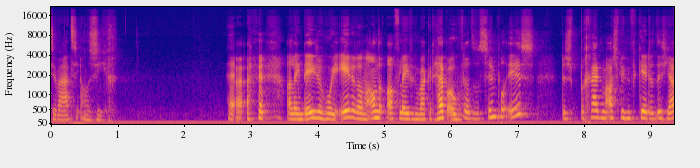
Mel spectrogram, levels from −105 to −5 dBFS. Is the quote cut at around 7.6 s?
no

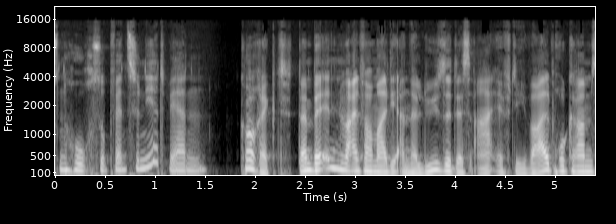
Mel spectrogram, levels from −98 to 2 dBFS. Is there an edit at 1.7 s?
yes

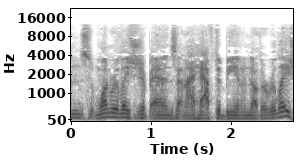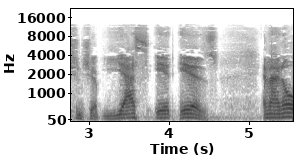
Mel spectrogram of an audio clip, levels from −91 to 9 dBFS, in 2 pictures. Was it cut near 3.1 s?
yes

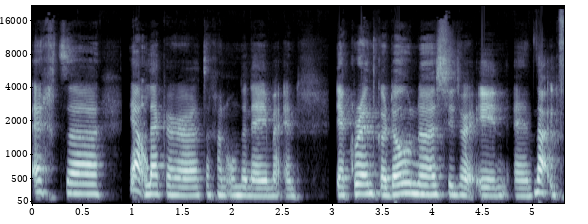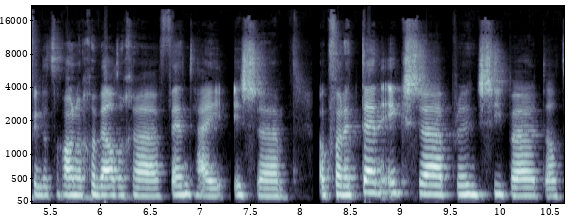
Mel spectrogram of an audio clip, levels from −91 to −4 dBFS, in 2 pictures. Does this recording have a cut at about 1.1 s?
yes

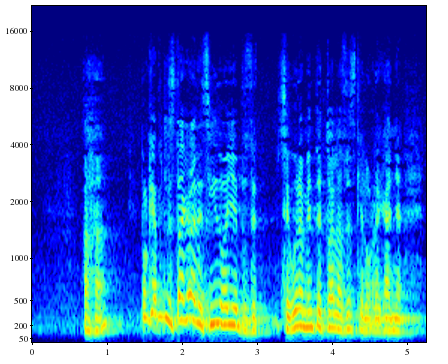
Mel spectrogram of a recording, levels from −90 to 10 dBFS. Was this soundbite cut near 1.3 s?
yes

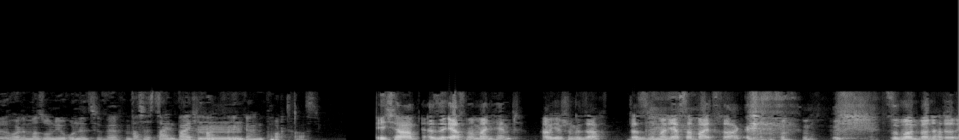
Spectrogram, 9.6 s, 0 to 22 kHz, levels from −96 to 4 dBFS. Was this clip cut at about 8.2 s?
no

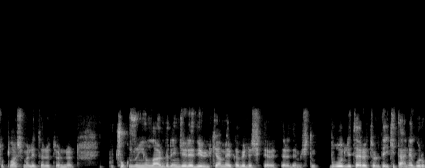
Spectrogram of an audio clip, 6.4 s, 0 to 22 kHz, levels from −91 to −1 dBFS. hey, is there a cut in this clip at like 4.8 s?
no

